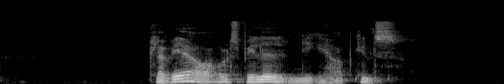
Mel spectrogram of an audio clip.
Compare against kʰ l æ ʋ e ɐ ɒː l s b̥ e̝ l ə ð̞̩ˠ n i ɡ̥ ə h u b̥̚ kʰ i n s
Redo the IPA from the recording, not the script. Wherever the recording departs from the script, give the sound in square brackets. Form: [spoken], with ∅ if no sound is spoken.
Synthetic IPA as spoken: kʰ l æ ʋ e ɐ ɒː l s b̥ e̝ l ə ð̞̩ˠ n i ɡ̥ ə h [ɒ] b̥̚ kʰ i n s

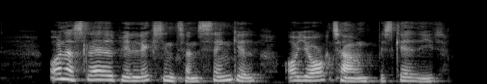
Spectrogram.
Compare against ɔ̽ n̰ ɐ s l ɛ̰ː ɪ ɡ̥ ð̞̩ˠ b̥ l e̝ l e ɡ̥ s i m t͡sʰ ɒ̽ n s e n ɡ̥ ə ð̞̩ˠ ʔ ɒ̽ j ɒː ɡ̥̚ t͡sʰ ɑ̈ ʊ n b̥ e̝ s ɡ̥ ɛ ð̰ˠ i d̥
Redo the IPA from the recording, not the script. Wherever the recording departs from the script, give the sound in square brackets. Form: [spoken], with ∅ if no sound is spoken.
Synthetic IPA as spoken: ɔ̽ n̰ ɐ s l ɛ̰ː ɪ [∅] ð̞̩ˠ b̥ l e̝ l e ɡ̥ s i [ŋ] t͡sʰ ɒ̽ n s e [ŋ] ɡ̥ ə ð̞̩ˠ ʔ ɒ̽ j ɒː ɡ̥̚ t͡sʰ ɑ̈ ʊ n b̥ e̝ s ɡ̥ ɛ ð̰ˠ i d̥

